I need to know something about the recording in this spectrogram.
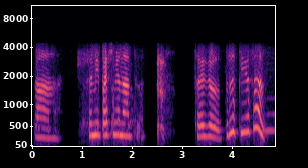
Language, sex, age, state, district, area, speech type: Kashmiri, female, 18-30, Jammu and Kashmir, Bandipora, rural, conversation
